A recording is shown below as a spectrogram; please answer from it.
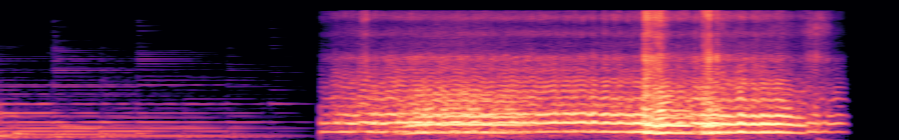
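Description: Last guitar notes die away, then about one and a half seconds in a loud bee buzz starts suddenly, wavering slightly in pitch.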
